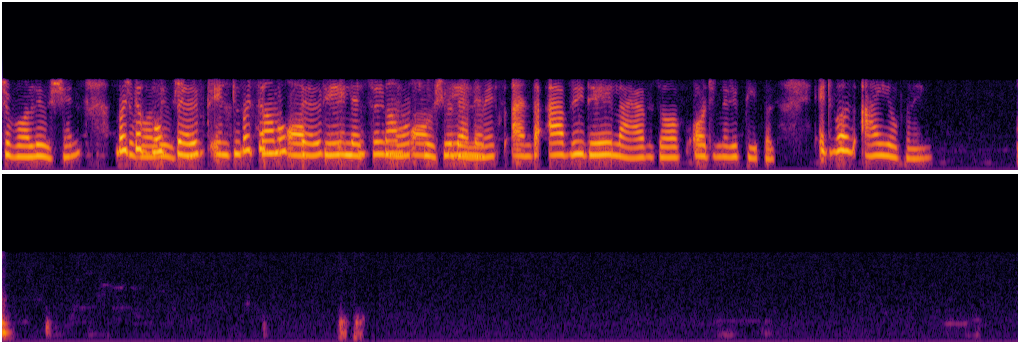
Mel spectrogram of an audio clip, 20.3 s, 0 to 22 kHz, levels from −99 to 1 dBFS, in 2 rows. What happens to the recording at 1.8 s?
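At 1.8 s you're inside a doubled audio track, running from 1.24 to 4.94 s, just before "and the everyday lives". A second full-band copy trails about a second and a half behind, a few dB quieter, with no room tail, likely from an edit or capture path holding two out-of-step copies. It cuts in and out abruptly.

Underneath that, the whole clip carries the AMR narrowband mobile codec. Nothing above 4 kHz survives, and the vocal-tract model rebuilding each 20 ms frame leaves a plainly buzzy, synthetic edge, which fits a mid-rate mode around 10 kbps.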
